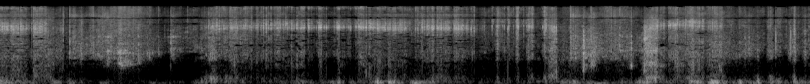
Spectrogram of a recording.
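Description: A metal utility knife blade scrapes and carves the pre-scored end of a solid white rectangular bar of soap held in the hand, breaking it into small crumbling pieces. The sound is a dense, continuous run of bright, crisp scraping and crunching with almost no low end, rising and falling in loudness as the blade works through the soap.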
